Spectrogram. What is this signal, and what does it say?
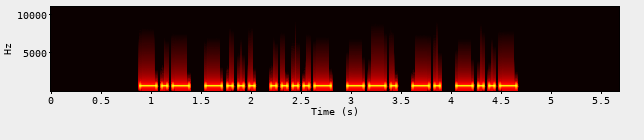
Morse code, heard as a keyed tone, about 22 wpm, 700 Hz. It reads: KB4GNX
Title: USA Call Signs - 6 Characters - Repeated 2x - 22wpm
